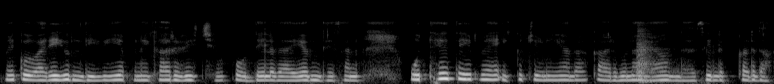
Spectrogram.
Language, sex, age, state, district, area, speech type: Punjabi, female, 30-45, Punjab, Amritsar, urban, spontaneous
